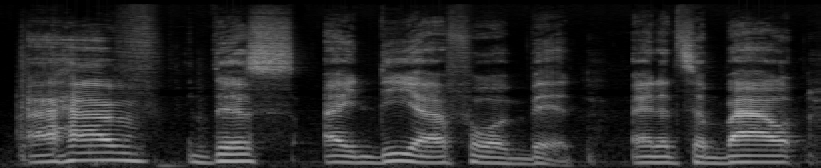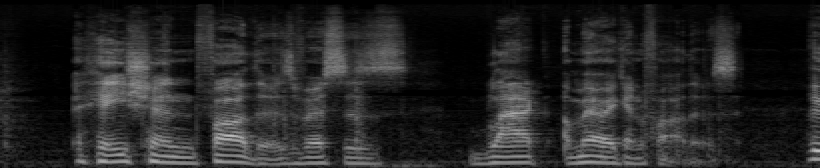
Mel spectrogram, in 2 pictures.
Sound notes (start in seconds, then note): none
